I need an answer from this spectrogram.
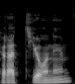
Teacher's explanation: I love again the consonantal sound in rationem, and there's even a kind of palatalization sound effect, so it's like rationem in the way he's saying it.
